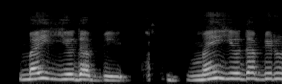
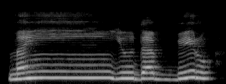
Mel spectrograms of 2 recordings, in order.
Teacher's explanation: جب آپ میں ملائیں گی تو ناک میں آواز روکنی پڑے گی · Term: ناقص غنہ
